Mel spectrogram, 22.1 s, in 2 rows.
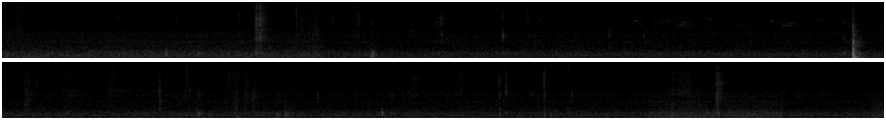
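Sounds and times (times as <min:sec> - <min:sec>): chewing with wet clicks and crunches: 0:00.7 - 0:19.3, 0:20.0 - 0:22.0
dull thump: 0:10.6 - 0:11.0.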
